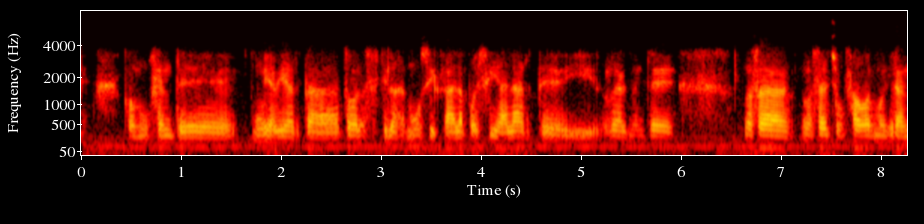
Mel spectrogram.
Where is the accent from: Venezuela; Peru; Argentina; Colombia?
Argentina; now in Madrid, Spain; Horacio y yo somos argentinos, bueno, si bien mis padres son españoles y yo ya soy más un poquito español, estábamos aquí en Madrid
